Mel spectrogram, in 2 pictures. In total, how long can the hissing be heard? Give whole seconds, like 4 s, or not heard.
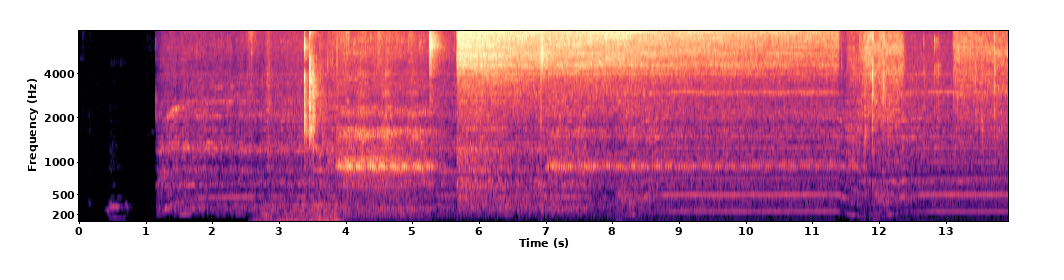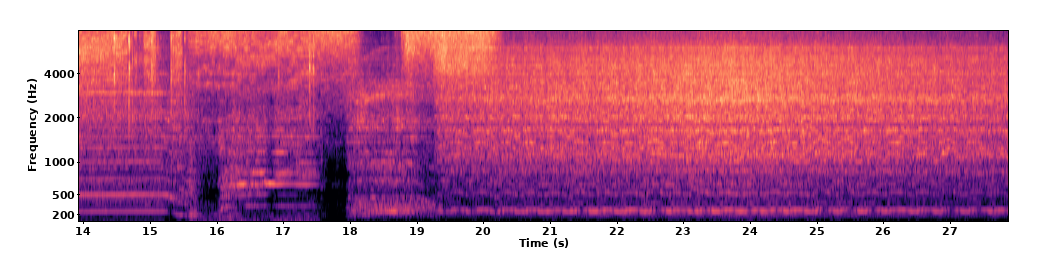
18 s.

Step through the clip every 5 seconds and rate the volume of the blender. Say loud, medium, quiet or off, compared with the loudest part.
medium, medium, medium, medium, loud, loud.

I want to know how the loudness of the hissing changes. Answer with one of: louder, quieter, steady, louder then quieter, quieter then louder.
quieter.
